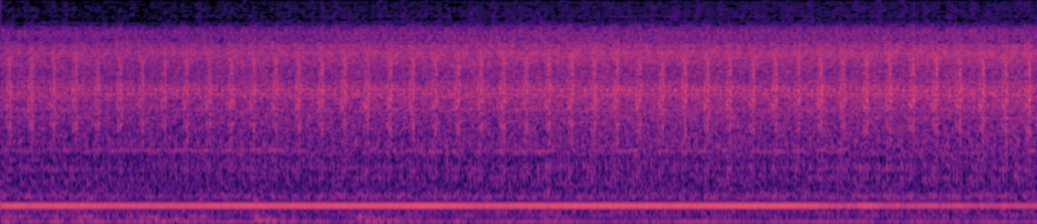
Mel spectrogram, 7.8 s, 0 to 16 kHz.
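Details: 2001 BMW E38 740i after rebuilding the VANOS units with Beisan kits, replacing VANOS distributors and camshaft gaskets, lifters checked, plugs tight: steady idle with light regular tick a few times a second from the valvetrain area; ticking persists, cause unknown.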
